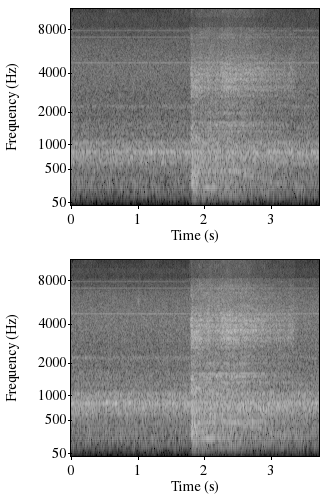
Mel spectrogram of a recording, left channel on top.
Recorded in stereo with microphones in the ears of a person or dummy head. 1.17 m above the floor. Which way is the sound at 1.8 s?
5° right (ahead or behind).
